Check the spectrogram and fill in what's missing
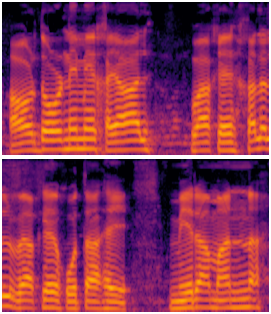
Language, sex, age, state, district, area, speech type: Urdu, male, 30-45, Bihar, Purnia, rural, spontaneous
